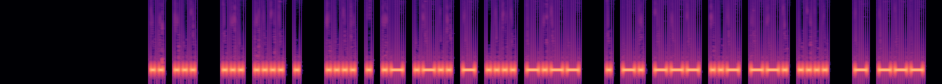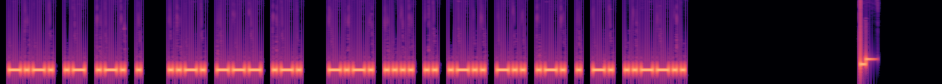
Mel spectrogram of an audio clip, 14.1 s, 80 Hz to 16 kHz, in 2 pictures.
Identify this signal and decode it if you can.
Morse code, heard as a keyed tone, about 40 wpm, 700 Hz. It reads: IS SHE HEALTHY ENOUGH TO CARE FOR CHILDREN?
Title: Sentences from Top 1000 Words - Review Part 5 - 40wpm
